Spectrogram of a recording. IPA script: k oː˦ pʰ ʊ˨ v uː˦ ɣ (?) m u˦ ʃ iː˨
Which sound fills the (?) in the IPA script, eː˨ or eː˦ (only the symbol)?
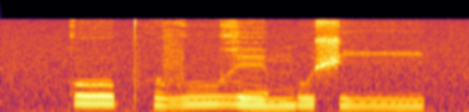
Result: eː˨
